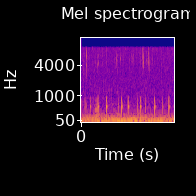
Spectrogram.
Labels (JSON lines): {"label": "biophony, knock croak", "recorder": "SoundTrap 300"}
